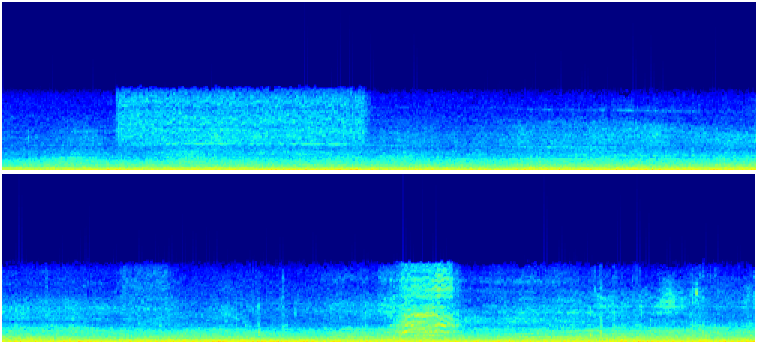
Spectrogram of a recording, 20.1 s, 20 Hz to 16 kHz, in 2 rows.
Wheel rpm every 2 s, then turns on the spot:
0, 0, 0, 0, 0, 10, 10, 40, 20, 10.
14-20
